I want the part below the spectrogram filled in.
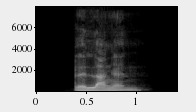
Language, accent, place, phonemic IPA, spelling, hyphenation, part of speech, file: German, Germany, Berlin, /bəˈlaŋən/, belangen, be‧lan‧gen, verb, De-belangen.ogg
- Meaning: 1. to concern, to touch a matter 2. to prosecute, to take recourse to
